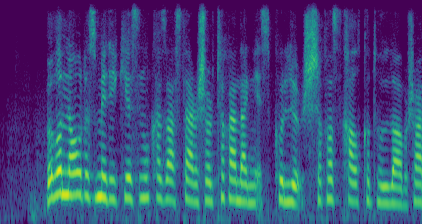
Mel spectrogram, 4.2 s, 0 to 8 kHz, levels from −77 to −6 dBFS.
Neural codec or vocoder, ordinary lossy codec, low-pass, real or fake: codec, 16 kHz in and 24 kHz out, 0.6 kbps, FocalCodec, streaming, 4096 codes; Opus, 24 kbps; 7.2 kHz; fake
